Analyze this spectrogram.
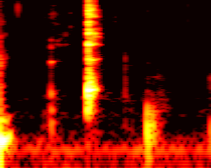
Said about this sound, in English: She just burped. I'm telling you, this bitch will burp.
